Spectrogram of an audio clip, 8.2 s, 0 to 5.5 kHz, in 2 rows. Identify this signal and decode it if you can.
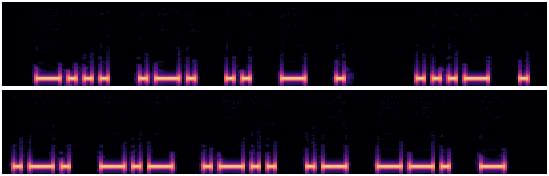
Morse code, heard as a keyed tone, about 20 wpm, 530 Hz. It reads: BRITE VERKLAGT
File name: daily / 18wpm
